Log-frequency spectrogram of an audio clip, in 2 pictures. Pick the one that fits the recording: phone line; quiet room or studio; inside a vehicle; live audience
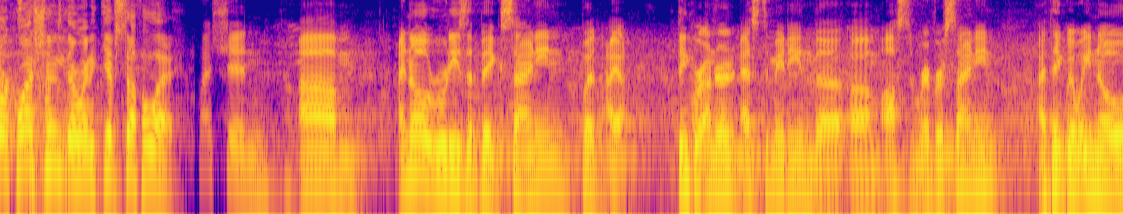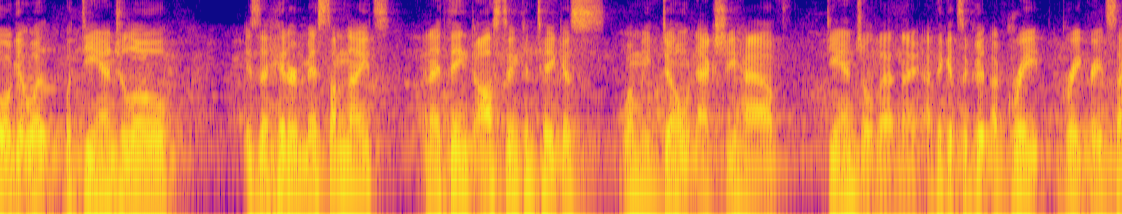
live audience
